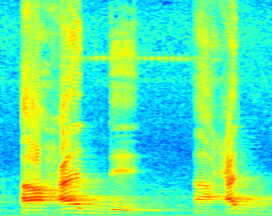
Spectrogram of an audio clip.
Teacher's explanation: Kalau dal itu asyiddah, sifatnya asyiddah, jadi langsung menutup. Misalnya ahad, ahad, langsung menutup ujungnya.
